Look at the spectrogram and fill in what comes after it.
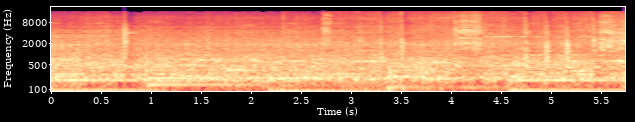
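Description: Soya chunks frying in oil on a large flat griddle (tawa), a steady sizzle with a few scrapes of a metal spatula across the plate, over a low hum that comes and goes.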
